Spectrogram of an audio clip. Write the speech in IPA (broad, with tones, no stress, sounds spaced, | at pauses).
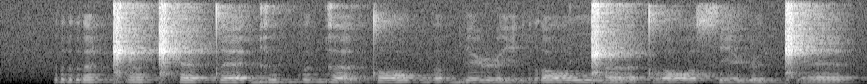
r ə˥ ɡ͡ǁ ɜ˥ ǁʰ ɛ˧ t ɛ˧ ɡ ɨ˥ b ə˥ ɡ ɜ˩ t ɔ˥ b ə˧ b i˧ ɭ i˩ r ɔ˥ ŋ͡ǁ ɜ˩ t l ɔ˥ s i˧ ɳ ɨ˧ ɡ͡ǁ ɛ˧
